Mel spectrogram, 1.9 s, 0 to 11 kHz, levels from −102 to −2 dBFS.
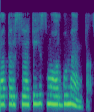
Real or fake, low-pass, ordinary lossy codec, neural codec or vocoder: real; 7.2 kHz; MP3, 96 kbps; none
